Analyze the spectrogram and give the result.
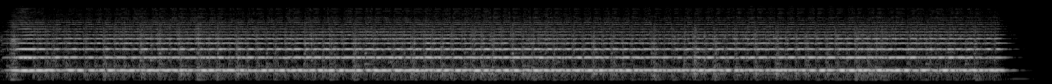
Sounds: Bowed string instrument, Music, Musical instrument

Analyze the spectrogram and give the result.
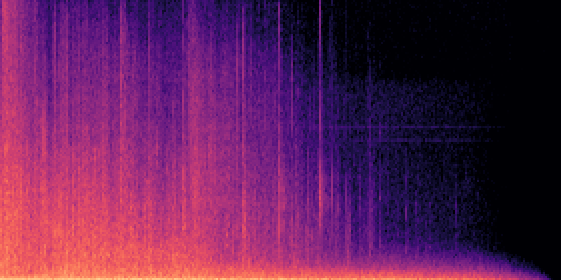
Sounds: Boom, Explosion

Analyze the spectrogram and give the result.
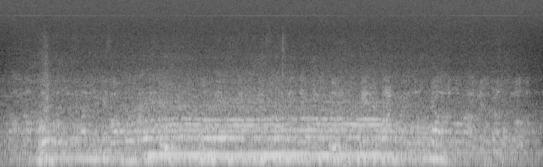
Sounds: auto racing, Vehicle, vroom, Motor vehicle (road), Engine, Car

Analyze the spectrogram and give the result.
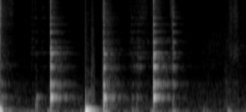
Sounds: Domestic sounds, dishes, pots and pans

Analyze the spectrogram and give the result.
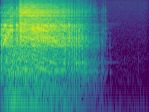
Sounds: Tools

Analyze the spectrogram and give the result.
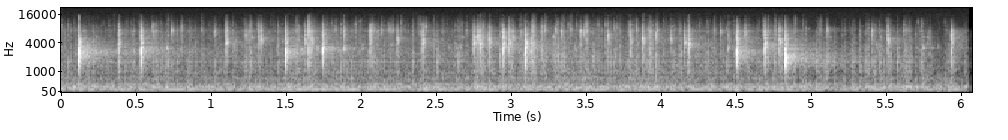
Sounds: Frying (food), Domestic sounds

